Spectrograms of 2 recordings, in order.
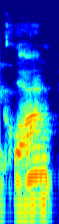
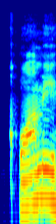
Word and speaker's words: Kwame: In 2003, Kwam Harris, pick 26, offensive tackle, Stanford. Kwame Harris.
